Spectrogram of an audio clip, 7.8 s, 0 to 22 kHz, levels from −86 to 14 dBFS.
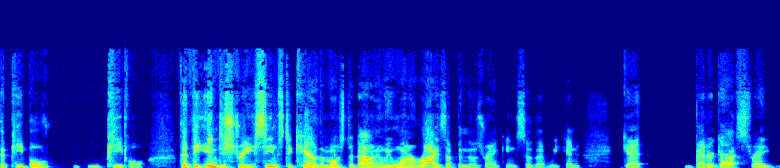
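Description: Between 2.42 and 2.72 s and again from 3.04 to 3.36 s, the loudest syllables take on a harsh, crackling edge, consistent with microphone overload: the input likely ran about 2 to 3 dB past the converter's ceiling, flattening waveform tops. At 3.36 s, right as that second burst ends, the whole signal, background included, drops by about 6 dB in one step, which points to the call software likely stepping the microphone volume down. Overload crackle returns at 3.62 to 3.68 s and 4.23 to 4.34 s, the latter about 4 dB over and the harshest, with a larger share of peaks sheared off. Another step down of about 5 dB follows at 4.38 s, and a slight one of about 1 dB at 7.29 s.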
